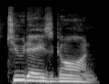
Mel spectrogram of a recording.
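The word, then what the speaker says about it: Too Daze Gone: that you want to pay attention to is two days gone and it's spelled t-o-o like two and then days d-a-z-e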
